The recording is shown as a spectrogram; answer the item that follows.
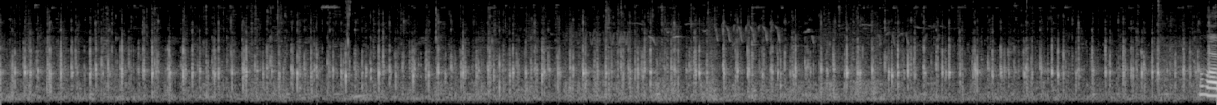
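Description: Hooves of three Shetland ponies walking on a tarmac road: a steady, continuous clip-clop of many overlapping hoof-falls.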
